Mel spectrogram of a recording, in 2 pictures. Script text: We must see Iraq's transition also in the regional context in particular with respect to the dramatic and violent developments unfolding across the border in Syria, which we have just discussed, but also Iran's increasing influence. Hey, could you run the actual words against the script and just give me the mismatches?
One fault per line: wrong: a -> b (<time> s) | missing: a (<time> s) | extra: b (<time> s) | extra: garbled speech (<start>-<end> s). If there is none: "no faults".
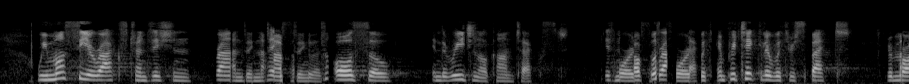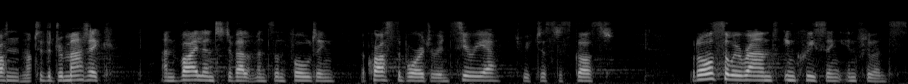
extra: garbled speech (2.2-3.3 s)
extra: garbled speech (6.0-7.1 s)
extra: garbled speech (8.9-9.4 s)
